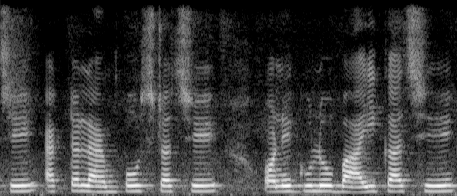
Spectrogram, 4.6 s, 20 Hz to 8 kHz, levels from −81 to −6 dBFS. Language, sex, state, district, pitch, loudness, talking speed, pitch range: Bengali, female, West Bengal, Malda, 230 Hz, -16 LUFS, 105 wpm, 225-230 Hz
